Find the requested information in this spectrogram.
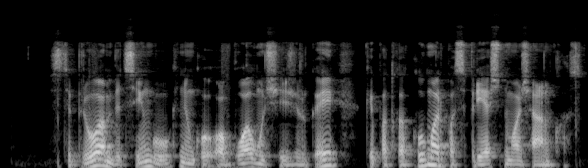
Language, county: Lithuanian, Kaunas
